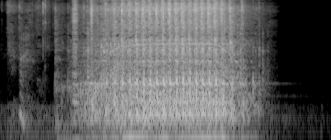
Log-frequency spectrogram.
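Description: Electric domestic sewing machine stitching a hem in fabric: it starts about a second in, runs at a steady fast rate of needle strokes for about two and a half seconds, then stops.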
